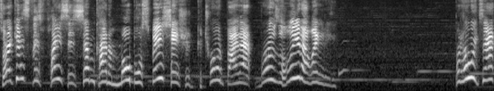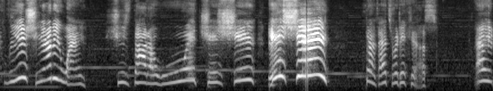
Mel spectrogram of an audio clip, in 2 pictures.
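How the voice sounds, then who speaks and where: A shrill put-on character voice at an extremely high pitch and moderate pace, with faint music in the background. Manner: puzzled, musing.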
